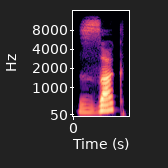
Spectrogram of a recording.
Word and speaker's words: Zok: Birincisi Zok mekaniği, Zak diye telaffuz ediliyor.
